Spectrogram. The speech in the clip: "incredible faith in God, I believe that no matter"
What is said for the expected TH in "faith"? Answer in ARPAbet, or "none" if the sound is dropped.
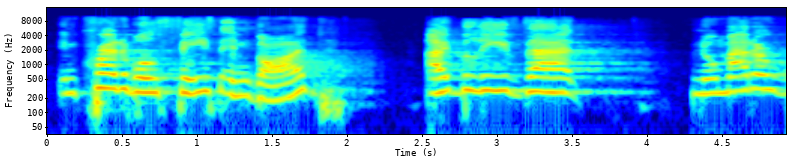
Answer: TH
